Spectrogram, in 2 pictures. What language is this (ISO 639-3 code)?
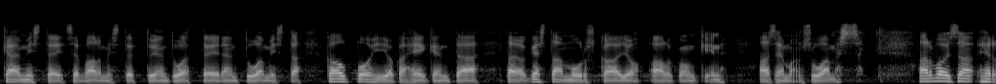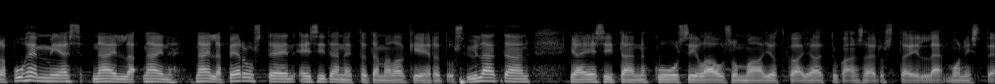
fin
